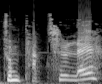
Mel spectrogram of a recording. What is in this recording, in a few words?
negative vocalization; sniper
